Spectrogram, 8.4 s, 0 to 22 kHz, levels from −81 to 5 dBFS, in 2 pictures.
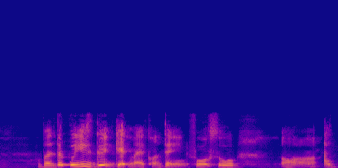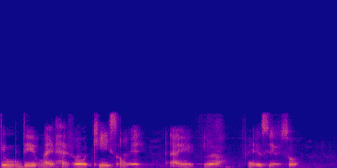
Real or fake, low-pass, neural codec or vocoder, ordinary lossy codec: fake; 7.2 kHz; codec, 16 kHz, 1 kbps, FreqCodec, larger model; none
